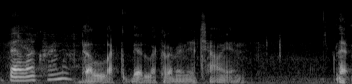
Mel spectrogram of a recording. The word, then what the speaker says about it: Bella Crema: Am I pronouncing it correctly? Bella Crema.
